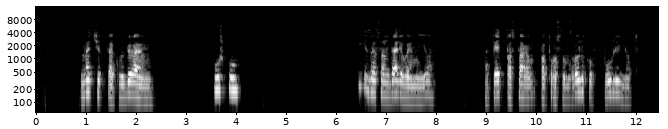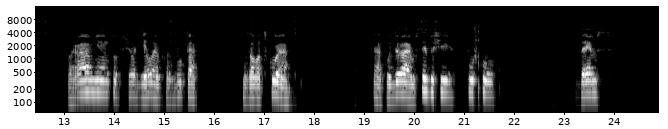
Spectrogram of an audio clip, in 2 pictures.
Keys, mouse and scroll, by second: 0.8 click, 2.5 click, 3.1 middle click, 4.5-6.3 drag, 7.1-8.6 drag, 9.5-10.6 drag, 11.0 scroll up 1, 11.1-12.1 middle drag, 12.6-15.1 drag, 16.5 click, 17.6 click, 18.7 click, 20.0 click, 21.2 KP_1, 22.7-24.3 drag.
